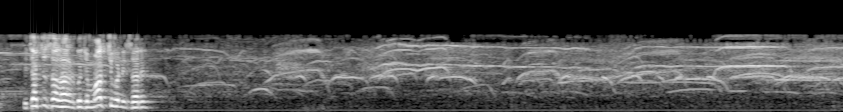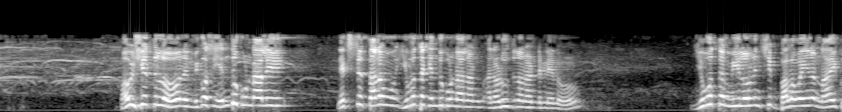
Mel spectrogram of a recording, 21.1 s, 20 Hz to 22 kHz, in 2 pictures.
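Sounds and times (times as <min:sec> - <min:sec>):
whoops and shouts: 0:00.0 - 0:13.2
crowd cheering: 0:00.0 - 0:21.0.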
